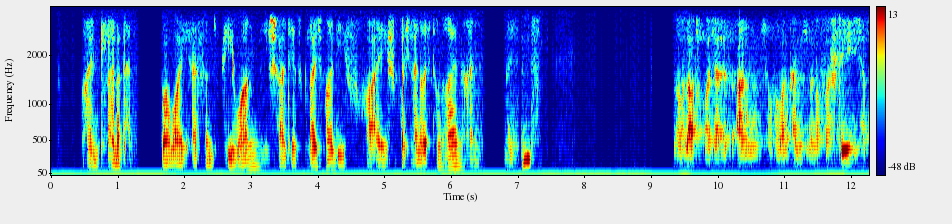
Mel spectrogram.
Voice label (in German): Freisprechen, voicemail messages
